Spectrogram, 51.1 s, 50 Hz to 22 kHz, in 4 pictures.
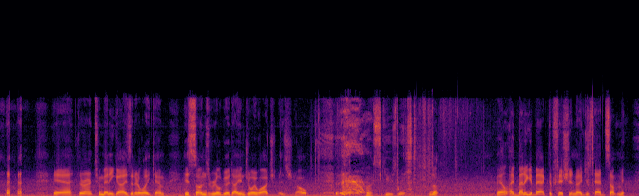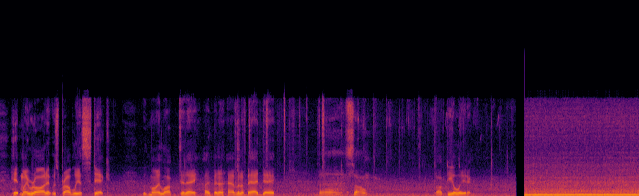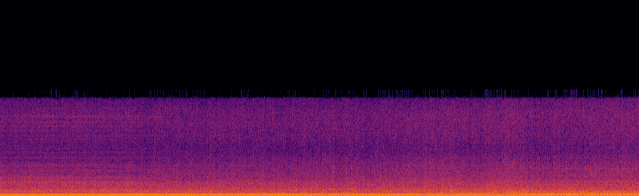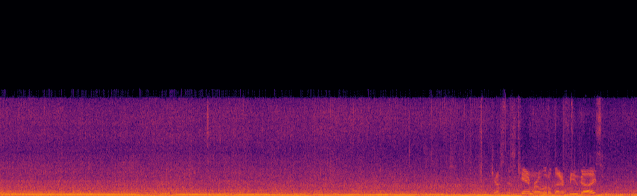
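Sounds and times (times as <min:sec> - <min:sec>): outboard motor running: 0:00.0 - 0:10.6, 0:23.3 - 0:51.0.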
